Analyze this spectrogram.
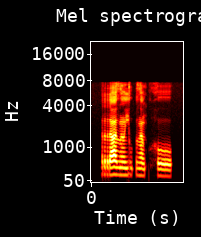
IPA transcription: r a ð ə̃ j u ʔ ð ã kʷ h o

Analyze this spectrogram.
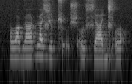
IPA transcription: lˠ ɐ ɡ a ɡ a ʑ o ʈ͡ʂ o̰ ʃ o̰ lˠ ɕ a d͡ʑ ə̰ lˠ

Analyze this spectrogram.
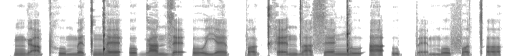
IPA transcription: ŋ ɡ a̰˧ pʰ u˨ m ɛ˧ t ŋ͡ǃ ɛ˧ ʔ o˧ ɡ a˧ n z ɛ̰˦ ʔ o˨˦ j ɛ˧ pː ʌ˨ kʰ ɛ̰˦ n d a˨ s ɛ˧ ŋ͡ǃ u˧ ʔ a˧ ʔ u˨ pː ɛ̰˨ m o˦ f ʌ˧ tʼ ʌ˧

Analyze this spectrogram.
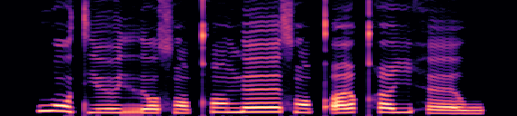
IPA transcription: w ɔ˦˨ tʲ øː˨ rʲ ɔ˨ s ɔ̃˨ qʰ ɔ̃˦ ŋ ɛː˦ s ɔ̃˧ qʼ ɛ˨˦ i̯ qʰ iː˧ h ɛː˨ w

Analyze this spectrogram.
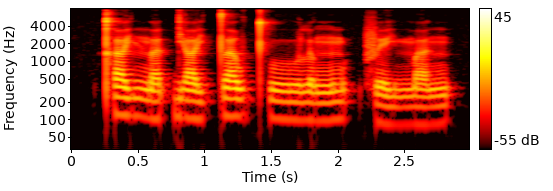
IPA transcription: kʰ ɐ˥ j n̪ ɐ˨˥ t̚ j ɐ˧ j t̪ ɐ˥ w t̪ʰ uː˨ l ʊ˨˧ ŋ m ʊ˧ k̚ f e˨˩ j m ɐ˨˧ n

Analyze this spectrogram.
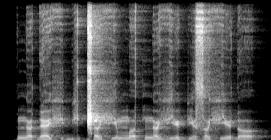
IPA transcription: n œ ɗ ɛ fʲ ə bʲ œ ǁ ə fʲ ɤ m ɤ t n œ vʲ ø pʲ ɤ z ɤ fʲ ø ɗ ɤ

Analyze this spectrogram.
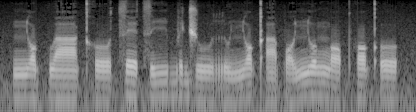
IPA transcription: ɲ ɔ˨ kʷ aː˨ kʰ o˨ t͡s e˦˨ t͡s iː˦ b ɪ˦ d͡ʒ uː˨ r u˨ ɲ ɔ˦ kʼ a˨ p ɔ˨˦ ɲ o˦ ŋ ɔ˨ pʰ ɔ˦ kʼ o˦

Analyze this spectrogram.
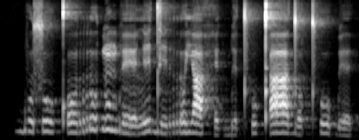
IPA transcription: b u˨ s uː˨ kʼ o˨ r u˦ ɗ ũ˦ b eː˨ l i˦ d i˨ r ʊ˦ j a˦˨ h e˨ ɡ͡b ɪ˨ tʰ u˦ kʼ aː˦ d o˨ tʰ u˦˨ ɓ ɪ˨

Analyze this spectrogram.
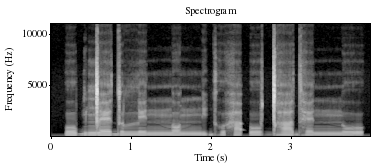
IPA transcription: o b ŋ͡ǀ ɛ d ʊ lː e nː ɔ nː i ɡʱ ʊ h a ʔ o ɡ͡ǀ a dʱ ɛ nː o

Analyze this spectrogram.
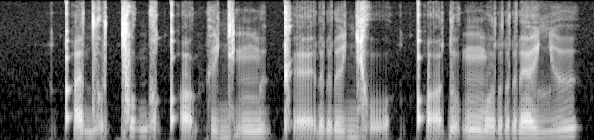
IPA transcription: qʼ ɛ d o̰ ǀ o ɡ o qʼ o̰ k ɪ ɟ ɛ̰ ŋ͡m ɨ kʼ ɛ̰ r ɨ ɟ o̰ | qʼ o̰ ɗ o̰ ŋ͡m o r ɛ ʎ ɨ

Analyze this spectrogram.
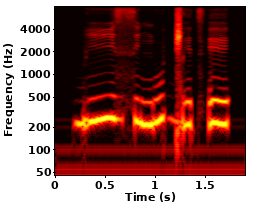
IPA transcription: b iː z s i ŋ u ɡ͡ǁ e t͡sʼ e

